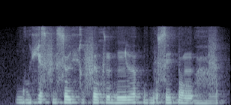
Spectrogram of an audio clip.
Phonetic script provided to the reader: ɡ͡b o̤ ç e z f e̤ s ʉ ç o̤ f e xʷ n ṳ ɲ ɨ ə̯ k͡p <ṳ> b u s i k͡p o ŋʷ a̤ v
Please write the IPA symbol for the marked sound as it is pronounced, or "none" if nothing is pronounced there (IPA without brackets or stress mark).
ṳ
